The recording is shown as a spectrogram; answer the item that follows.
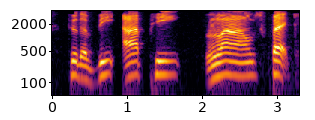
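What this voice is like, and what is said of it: Usual voice. Nothing is said of it.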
